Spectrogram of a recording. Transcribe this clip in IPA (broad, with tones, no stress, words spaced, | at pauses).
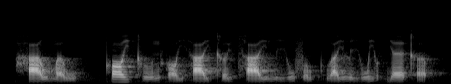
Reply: haː˨˥wmɐ˨w | kʰɔː˥jkʰuː˨˥n kɔː˨˩jhaː˨jkʰɵ˨˥ɥt͡sʰaː˨˥j miː˨˥wfo˨˩wkʷʰaː˨˥jliː˨˥w jʊ˨˥k̚jɛː˥kʰɐ˨p̚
